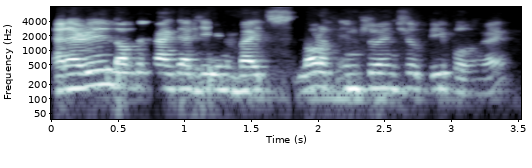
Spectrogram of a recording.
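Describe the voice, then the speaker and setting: A man's voice: on the high side, fairly even intonation, quick pace, highs cut off. A man working as an English tutor, patiently giving corrective grammar feedback in a one-on-one session.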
